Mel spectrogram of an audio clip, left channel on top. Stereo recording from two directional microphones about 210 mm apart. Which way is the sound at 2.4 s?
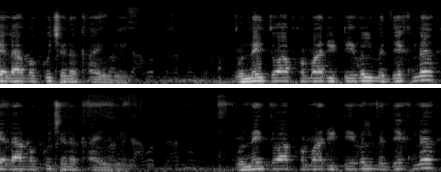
40° left (ahead or behind).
